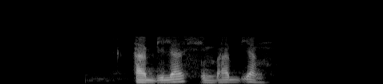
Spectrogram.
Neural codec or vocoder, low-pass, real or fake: none; 3.6 kHz; real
